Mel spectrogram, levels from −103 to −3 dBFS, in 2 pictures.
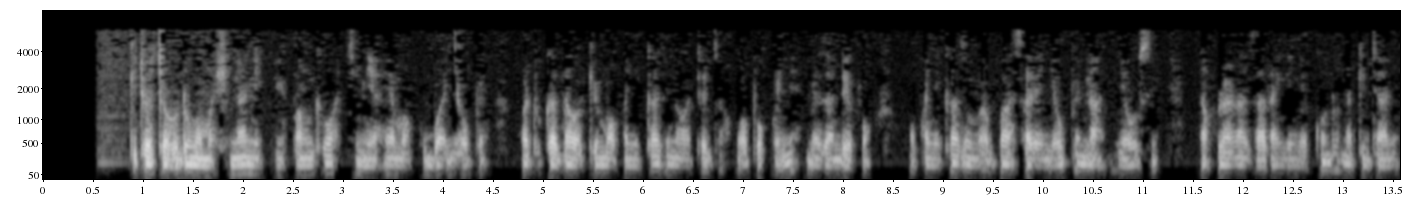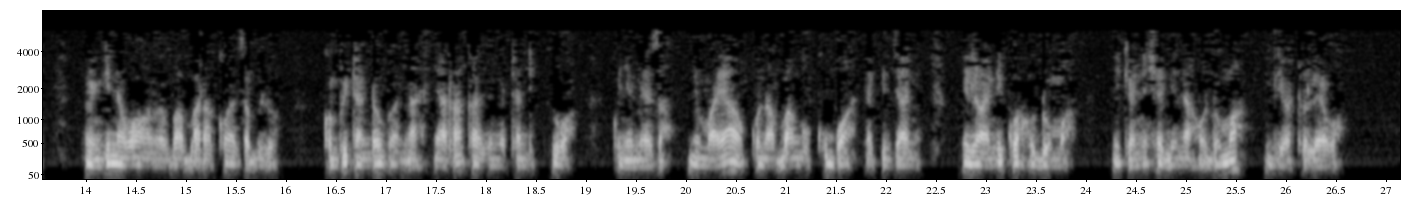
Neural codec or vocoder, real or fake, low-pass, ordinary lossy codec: none; real; 7.2 kHz; MP3, 24 kbps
